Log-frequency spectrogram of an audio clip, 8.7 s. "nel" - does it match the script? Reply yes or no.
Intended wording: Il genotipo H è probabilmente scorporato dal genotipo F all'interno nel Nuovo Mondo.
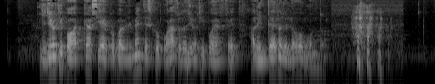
no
